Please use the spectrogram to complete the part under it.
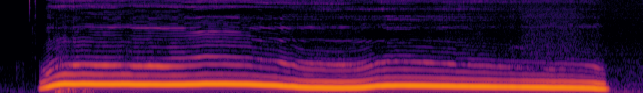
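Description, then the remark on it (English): A single long, sustained vocal moan from a person imitating a whale call, gliding slowly down and back up in pitch for about seven seconds, loud, with no talking. “And you might think that this entire whale impression is also doing that.”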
